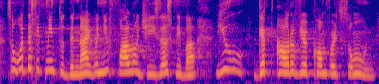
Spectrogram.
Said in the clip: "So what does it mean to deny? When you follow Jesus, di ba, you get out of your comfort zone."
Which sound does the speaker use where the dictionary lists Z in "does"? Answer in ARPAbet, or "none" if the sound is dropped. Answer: S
